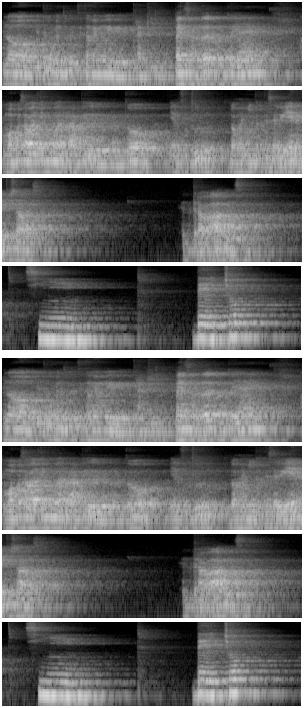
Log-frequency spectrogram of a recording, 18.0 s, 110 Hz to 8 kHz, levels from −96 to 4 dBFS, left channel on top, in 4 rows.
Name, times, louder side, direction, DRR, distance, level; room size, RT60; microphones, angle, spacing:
voice 1, 0.0-9.5 11.7-12.7, equal, 70° left, -3 dB, 1.2 m, -25 dB
voice 2, 13.9-14.7 16.4-17.0, right 1 dB, ahead, -1 dB, 0.6 m, -22 dB
7.9 x 4.3 x 3.6 m, 2.2 s
head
